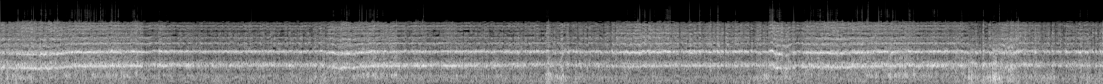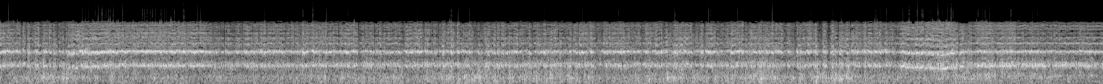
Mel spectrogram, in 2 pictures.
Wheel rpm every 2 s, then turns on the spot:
230, 230, 230, 230, 230, 230, 230, 240, 230, 230, 230.
none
